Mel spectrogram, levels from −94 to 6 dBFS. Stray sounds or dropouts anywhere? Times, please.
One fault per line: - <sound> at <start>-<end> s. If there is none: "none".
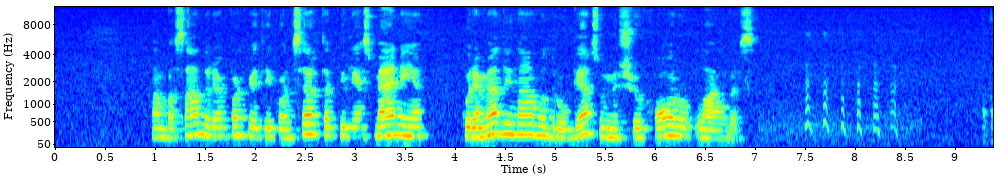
- laugh at 7.5-8.5 s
